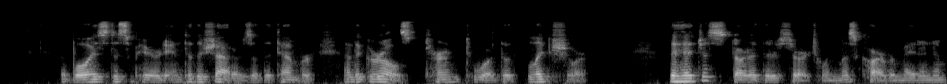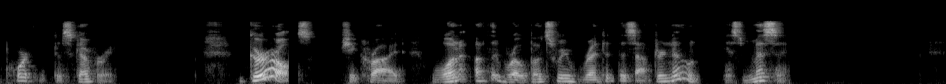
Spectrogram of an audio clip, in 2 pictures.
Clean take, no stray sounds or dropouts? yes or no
no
